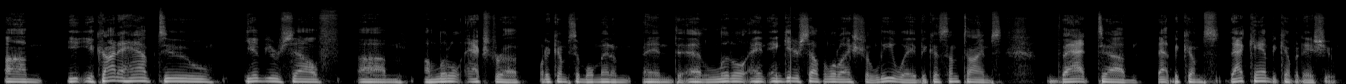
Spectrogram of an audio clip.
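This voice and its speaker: A man's voice: mid-range voice, normal speed, creaky, a little mellow, no room sound. A man hosting a race broadcast, with a mid-range voice and casual, upbeat interviewer patter. The sound is dry and close to the mic.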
